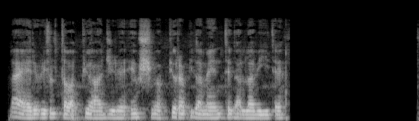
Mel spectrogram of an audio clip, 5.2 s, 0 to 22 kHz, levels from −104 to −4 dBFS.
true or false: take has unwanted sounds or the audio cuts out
false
